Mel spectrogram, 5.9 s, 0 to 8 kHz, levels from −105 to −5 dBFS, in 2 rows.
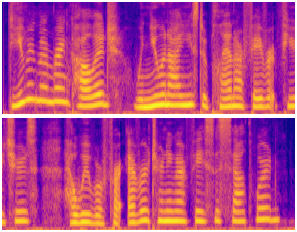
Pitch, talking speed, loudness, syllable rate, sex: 255 Hz, 235 wpm, -16 LUFS, 7.3 syllables/s, female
